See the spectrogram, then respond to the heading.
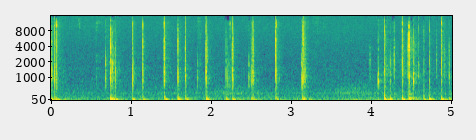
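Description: Long acrylic nails tap and scratch on a large, flat, black printed paper or cardboard folder lying on a table. The result is a rapid, irregular series of short, dry clicks with a low thump beneath and brief scratchy brushes between taps, over a quiet background.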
